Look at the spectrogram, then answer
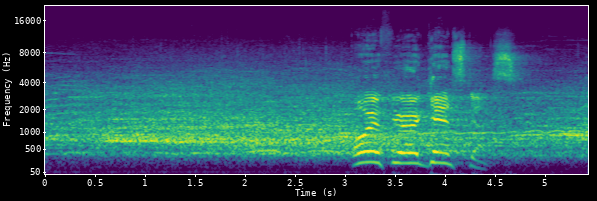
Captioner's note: crowd cheering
